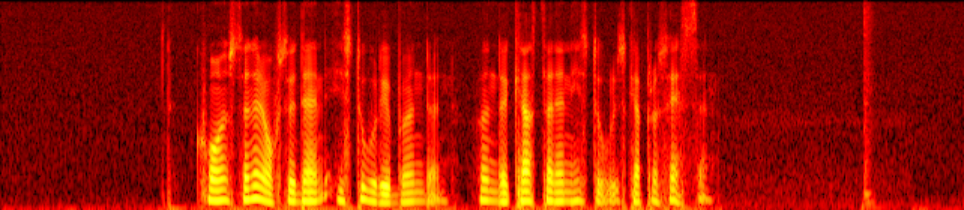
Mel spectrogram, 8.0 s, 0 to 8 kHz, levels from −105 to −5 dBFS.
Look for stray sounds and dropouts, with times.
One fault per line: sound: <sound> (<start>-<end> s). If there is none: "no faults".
sound: thud (7.1-7.5 s)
